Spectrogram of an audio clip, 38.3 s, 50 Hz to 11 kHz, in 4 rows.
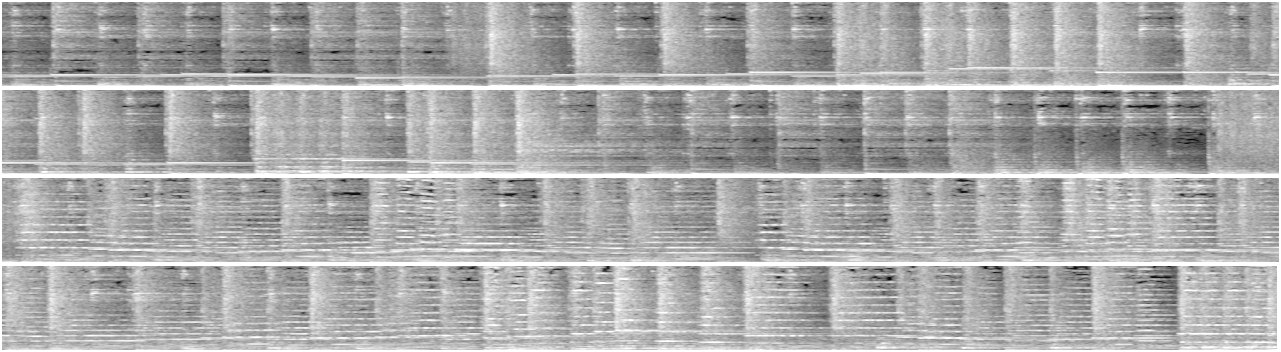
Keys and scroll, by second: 12.0 ctrl+shift+g, 18.6 ctrl+shift+], 23.2 ctrl+c, 23.7 ctrl+g, 24.2 ctrl+c, 24.5 ctrl+f, 35.6 ctrl+g.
